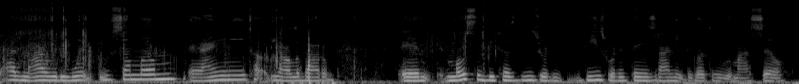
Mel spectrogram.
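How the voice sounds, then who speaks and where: A woman races through her words at a very fast rate, with clear background noise around her. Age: 20s. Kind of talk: casual talk to camera. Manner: casual, conversational.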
